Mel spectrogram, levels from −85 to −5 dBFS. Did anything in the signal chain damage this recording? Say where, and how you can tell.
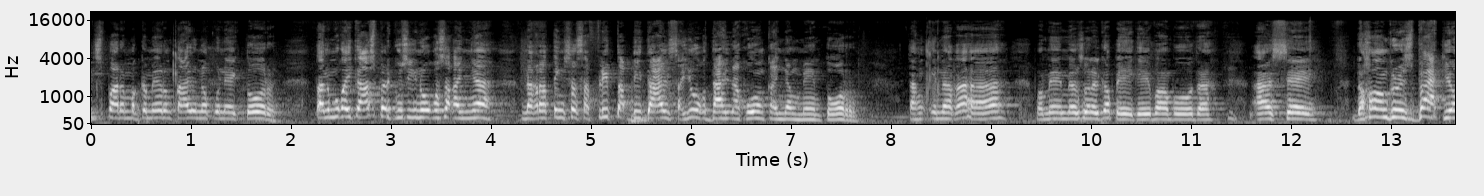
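Yes. A corrupt frame was decoded from 0.46 to 0.50 s, at the codec stage: a short chirp-like burst peaking near -25 dBFS that doesn't fit the surrounding audio. Flipped bits in a few compressed frames were decoded anyway, so misread gains and codes put energy at the wrong frequencies for those frames.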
